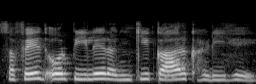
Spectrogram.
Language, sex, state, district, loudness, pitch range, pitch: Hindi, female, Madhya Pradesh, Bhopal, -16 LUFS, 215-250 Hz, 235 Hz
